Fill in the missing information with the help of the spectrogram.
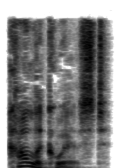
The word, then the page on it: colloquist: British English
